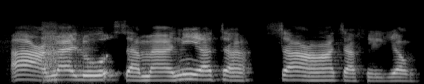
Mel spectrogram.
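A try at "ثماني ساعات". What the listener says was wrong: ثمانية, not ثمانية. You can see there's no ta in front of this here. 8 ساعات في اليوم.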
